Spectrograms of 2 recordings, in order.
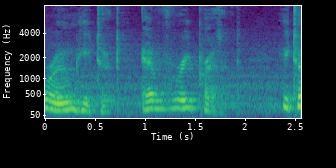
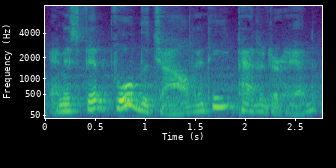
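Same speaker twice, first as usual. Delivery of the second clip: ordinary delivery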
